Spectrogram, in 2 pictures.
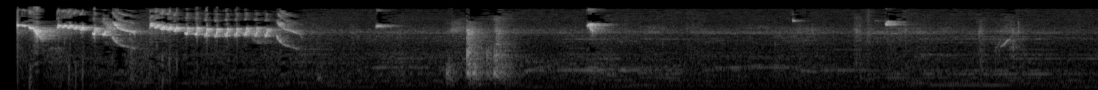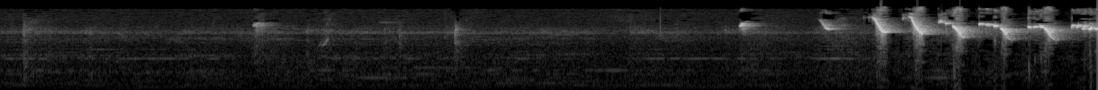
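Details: Brown (pardo) goldfinch singing a repique phrase: a loud burst of high twittering, then sparse scattered chips, ending in a rapid series of sharp descending notes.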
